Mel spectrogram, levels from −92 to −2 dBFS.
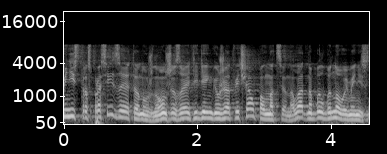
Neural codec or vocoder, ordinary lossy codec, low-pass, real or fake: none; none; none; real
